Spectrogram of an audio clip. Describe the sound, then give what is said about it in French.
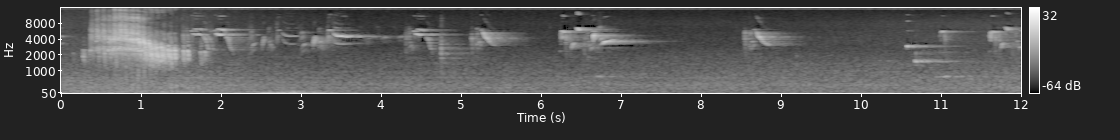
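Birds chirp outdoors in a quiet setting, with a loud burst of song early on followed by scattered high, bright calls repeating at irregular intervals over soft ambient background noise. “J'enregistre les oiseaux, le vent, l'absence d'humains.”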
